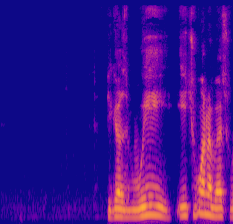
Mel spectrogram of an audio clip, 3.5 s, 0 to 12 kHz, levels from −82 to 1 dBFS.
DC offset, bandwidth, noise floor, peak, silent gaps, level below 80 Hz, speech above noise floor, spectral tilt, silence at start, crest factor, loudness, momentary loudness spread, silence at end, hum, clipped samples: under 0.1%; 11.5 kHz; -68 dBFS; -6 dBFS; none; -70 dBFS; 47 dB; -6.5 dB/octave; 1.6 s; 18 dB; -21 LUFS; 8 LU; 0 s; none; under 0.1%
